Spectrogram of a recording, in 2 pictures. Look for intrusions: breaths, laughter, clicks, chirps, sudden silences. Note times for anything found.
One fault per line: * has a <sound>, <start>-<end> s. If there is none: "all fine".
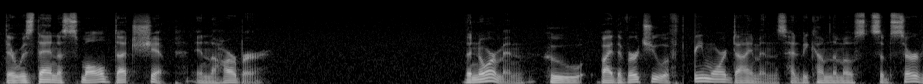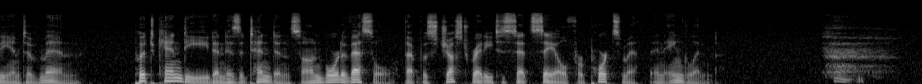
* has a dropout, 6.8-7.0 s
* has a sigh, 17.4-18.3 s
